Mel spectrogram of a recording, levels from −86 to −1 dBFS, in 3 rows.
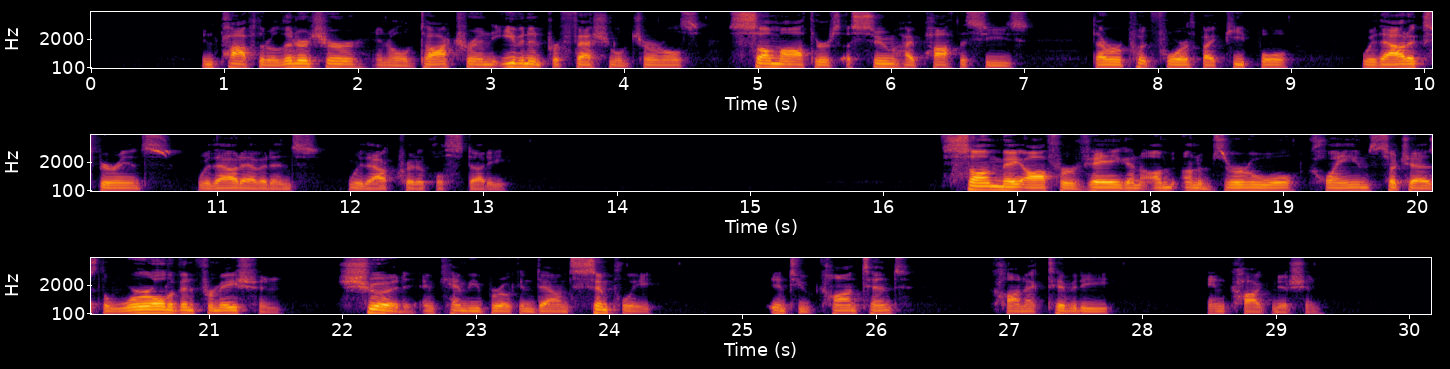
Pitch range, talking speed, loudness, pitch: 105-120 Hz, 105 wpm, -25 LUFS, 110 Hz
